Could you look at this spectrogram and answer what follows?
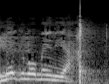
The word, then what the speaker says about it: megalomaniac: How do you say it? – Megalomaniac.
